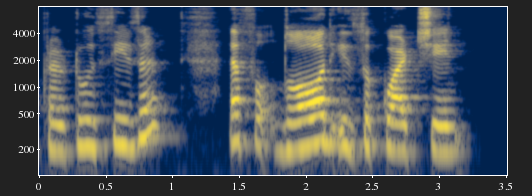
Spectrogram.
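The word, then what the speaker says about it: ض: It is called Rod, and Arabic they call Dod.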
